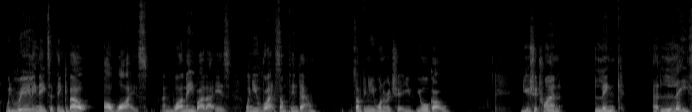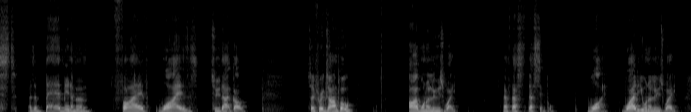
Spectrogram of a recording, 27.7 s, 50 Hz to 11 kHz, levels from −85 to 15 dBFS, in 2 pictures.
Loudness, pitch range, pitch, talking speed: -36 LUFS, 115-150 Hz, 130 Hz, 135 wpm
